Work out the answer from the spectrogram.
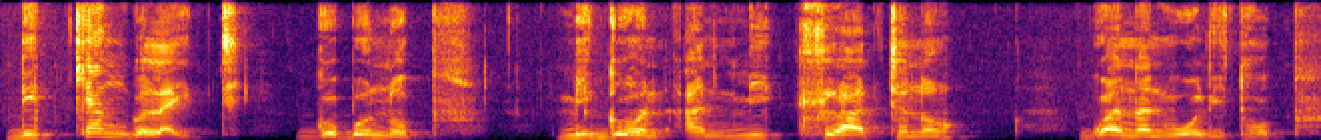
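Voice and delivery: Jamaican patois again. Shown as a demonstration. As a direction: repeat the line in Jamaican patois. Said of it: "For example".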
